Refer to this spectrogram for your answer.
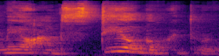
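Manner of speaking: mock crying, words coming out through tears. Retelling a friend's answer on the phone: imitating a friend crying. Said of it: "she just lets out that cry".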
